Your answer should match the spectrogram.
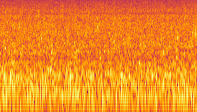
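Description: Spring water pours over small waterfalls into a pool as a dense, steady rushing wash, close and continuous with no talking.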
